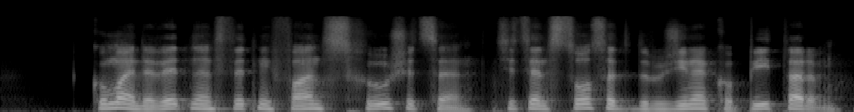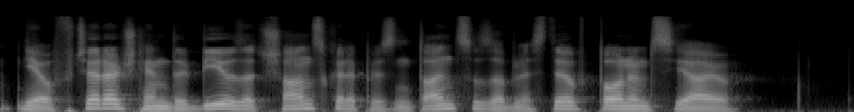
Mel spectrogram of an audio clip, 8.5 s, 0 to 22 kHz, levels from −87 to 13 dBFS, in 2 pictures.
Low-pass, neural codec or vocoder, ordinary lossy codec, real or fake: none; codec, 24 kHz, 0.9 kbps, WavTokenizer, large speech release; none; fake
